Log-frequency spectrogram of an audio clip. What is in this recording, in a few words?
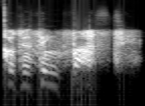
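scared, female; Counter Strike Model Pack; CS:GO; jungle fem epic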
